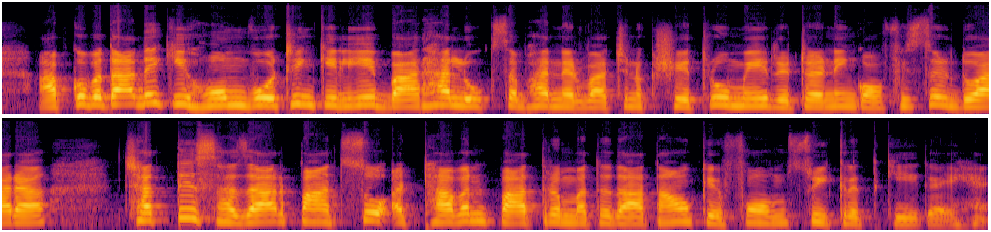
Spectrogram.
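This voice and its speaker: A woman with a plain, everyday voice speaks at a fairly high pitch with ordinary pitch variation, big swings in loudness and hardly any pauses. The recording is very clean with a silent background and a dry, close sound with no echo. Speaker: news anchor. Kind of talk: news reading. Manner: formal.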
